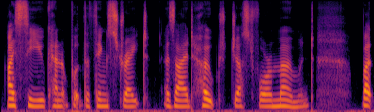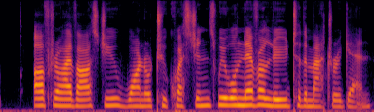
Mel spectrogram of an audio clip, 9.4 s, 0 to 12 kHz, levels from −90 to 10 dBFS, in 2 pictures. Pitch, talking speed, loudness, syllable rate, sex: 190 Hz, 220 wpm, -19 LUFS, 5.7 syllables/s, female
